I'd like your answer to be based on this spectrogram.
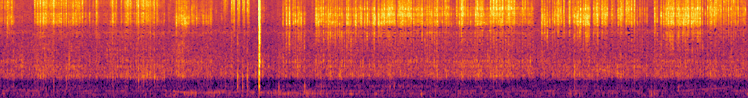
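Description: A wooden stylus scratches the black coating of a scratch-art paper card lying flat. It makes a quiet, dry, bright scratching in dense bursts, with short pauses and one sharp click near the middle.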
